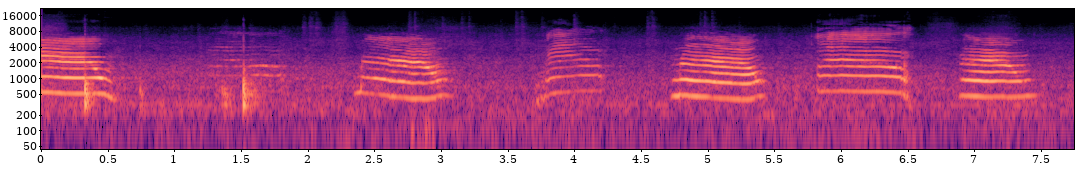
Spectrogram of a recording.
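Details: House cat pestering its owner after returning from roaming outside, giving a series of about six short, falling meows spaced roughly a second apart, with a faint click between the first calls.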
